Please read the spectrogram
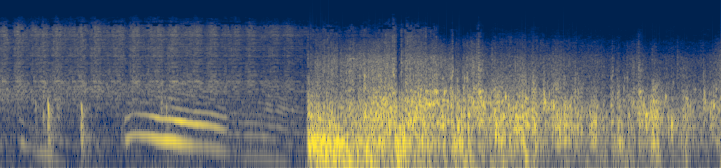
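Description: A film explosion: a sudden loud blast about three seconds in, followed by a long rumble of dust and debris as a wall is blown apart. Before it, a short tone slides down in pitch.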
